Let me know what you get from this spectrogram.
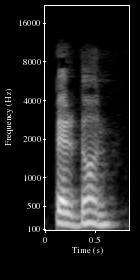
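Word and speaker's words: perdón: Perdon peron. Remember that the accent in Spanish indicates where the stress in the word is. So this is not peron it is peron and this also means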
